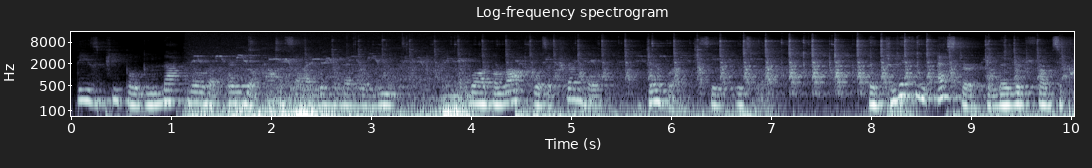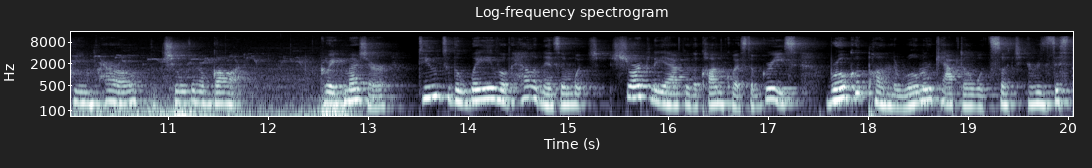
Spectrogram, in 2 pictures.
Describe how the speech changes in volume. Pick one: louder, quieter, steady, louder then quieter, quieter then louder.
louder.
